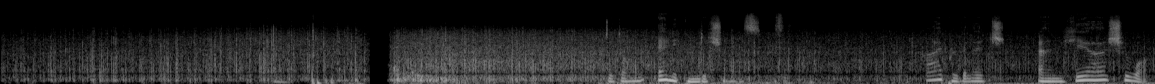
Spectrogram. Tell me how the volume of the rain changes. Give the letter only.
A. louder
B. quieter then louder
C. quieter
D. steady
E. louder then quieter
E.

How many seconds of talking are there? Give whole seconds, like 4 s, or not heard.
4 s.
